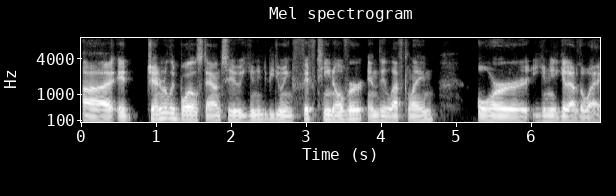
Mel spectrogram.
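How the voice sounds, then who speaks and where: A man with an American accent speaks at a moderate pace. His is a plain, everyday voice, pitched fairly low. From US South. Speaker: phone enthusiast. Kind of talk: casual chat. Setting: video call.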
